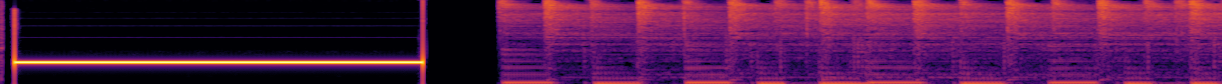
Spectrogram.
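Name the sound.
electronic beep tone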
